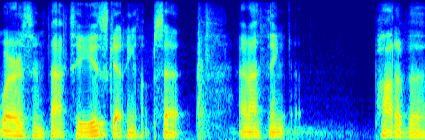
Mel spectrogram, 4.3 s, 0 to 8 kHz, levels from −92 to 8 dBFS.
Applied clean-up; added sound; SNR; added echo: none; none; none; none.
